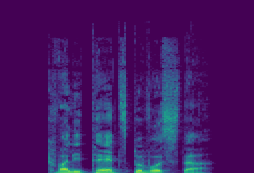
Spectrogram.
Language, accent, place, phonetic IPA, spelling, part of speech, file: German, Germany, Berlin, [kvaliˈtɛːt͡sbəˌvʊstɐ], qualitätsbewusster, adjective, De-qualitätsbewusster.ogg
- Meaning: inflection of qualitätsbewusst: 1. strong/mixed nominative masculine singular 2. strong genitive/dative feminine singular 3. strong genitive plural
